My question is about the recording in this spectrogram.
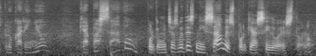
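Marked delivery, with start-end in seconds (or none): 0.0-2.0 put-on hushed, gentle question to a child; tender and much softer; soft soothing parent. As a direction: ask very softly, like comforting a little one. Parent soothing child after tantrum.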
